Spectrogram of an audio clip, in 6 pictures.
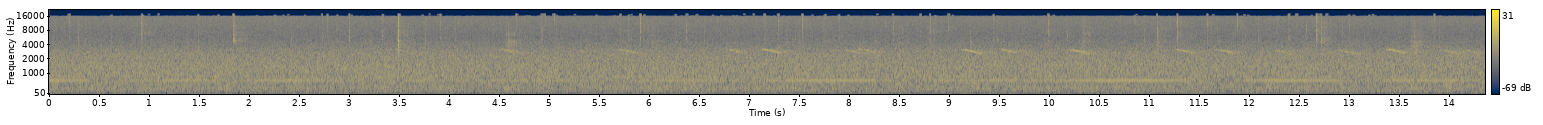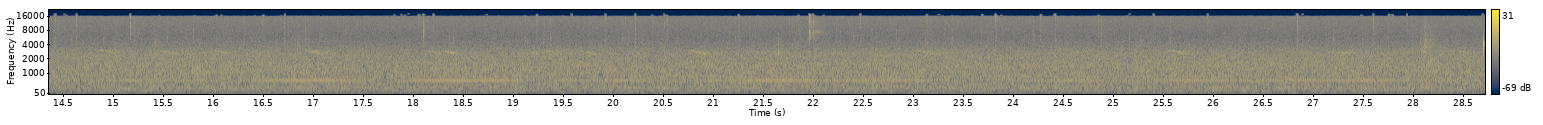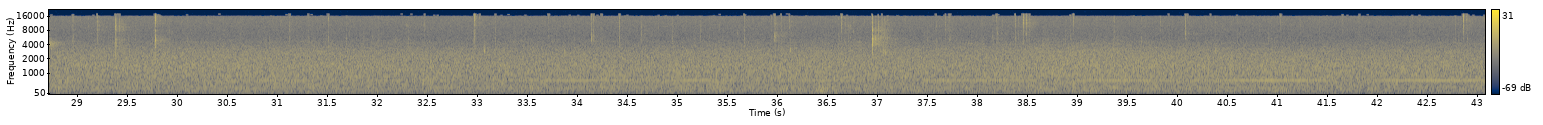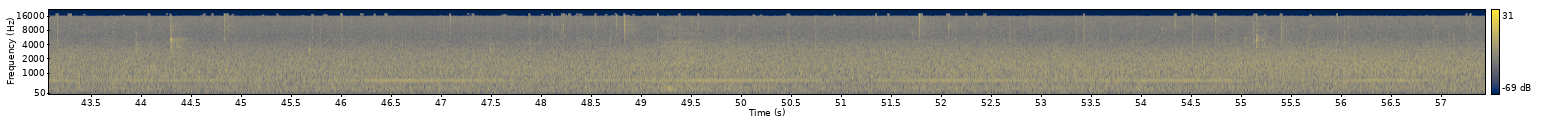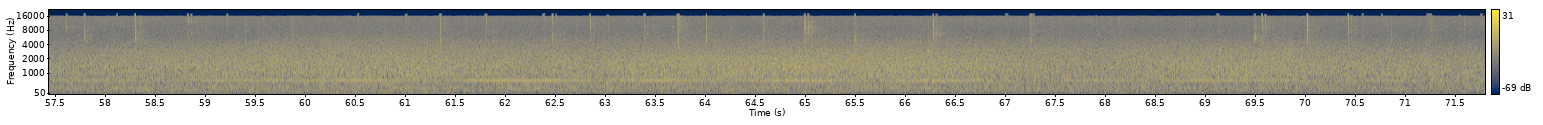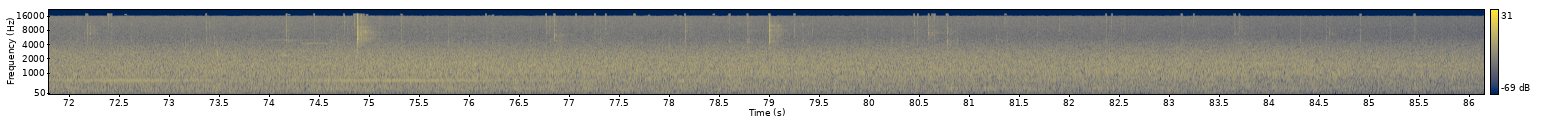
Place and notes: Rue Devant les Grands Moulins, Malmedy, Belgique - Morning ambience
Drone from the air conditionning system, water drops and a few birds.
Tech Note : Sony PCM-D100 internal microphones, wide position.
